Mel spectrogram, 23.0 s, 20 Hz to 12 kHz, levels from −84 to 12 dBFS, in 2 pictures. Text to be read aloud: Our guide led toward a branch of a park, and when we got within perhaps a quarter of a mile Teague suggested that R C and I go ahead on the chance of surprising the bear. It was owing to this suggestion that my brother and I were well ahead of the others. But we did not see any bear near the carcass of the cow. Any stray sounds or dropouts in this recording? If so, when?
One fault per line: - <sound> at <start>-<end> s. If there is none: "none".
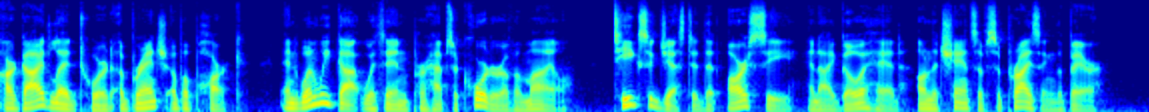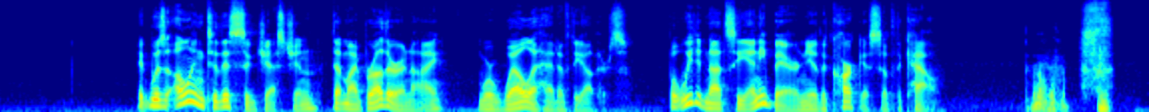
- sniff at 21.7-22.6 s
